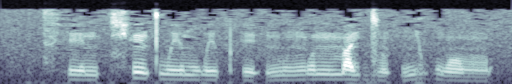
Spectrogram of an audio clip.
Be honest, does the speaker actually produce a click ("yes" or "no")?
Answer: no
